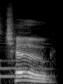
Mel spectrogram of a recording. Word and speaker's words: Cho'Gath: It's Chogue. You're a The ath Chogue. is the second half of that syllable. It's not gath. It's ath.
